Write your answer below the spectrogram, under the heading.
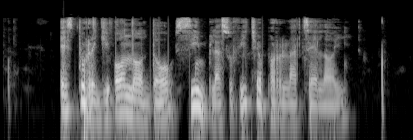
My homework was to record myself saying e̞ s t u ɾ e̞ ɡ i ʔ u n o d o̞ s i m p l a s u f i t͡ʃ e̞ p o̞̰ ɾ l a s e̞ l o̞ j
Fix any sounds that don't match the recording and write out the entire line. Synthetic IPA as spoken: e̞ s t u ɾ e̞ ɡ i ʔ o n o d o̞ s i m p l a s u f i t͡ʃ e̞ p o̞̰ ɾ l a t͡s e̞ l o̞ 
